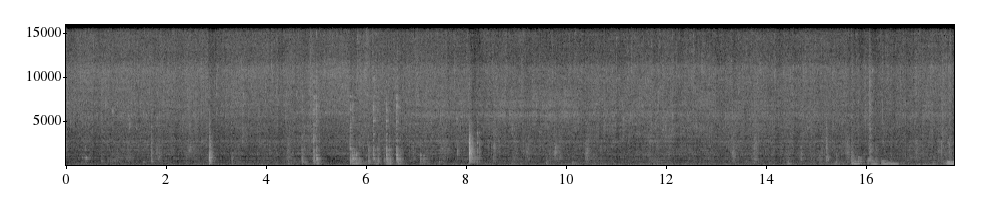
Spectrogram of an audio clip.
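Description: Garlic fries in a pan for Mexican rice with marinated chicken, a soft continuous sizzle broken by scraping stirs and occasional clinks, with faint running water in the background.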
